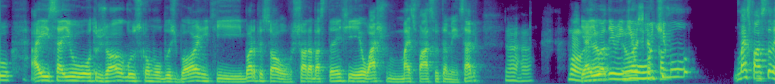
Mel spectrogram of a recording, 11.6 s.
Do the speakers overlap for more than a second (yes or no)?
yes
